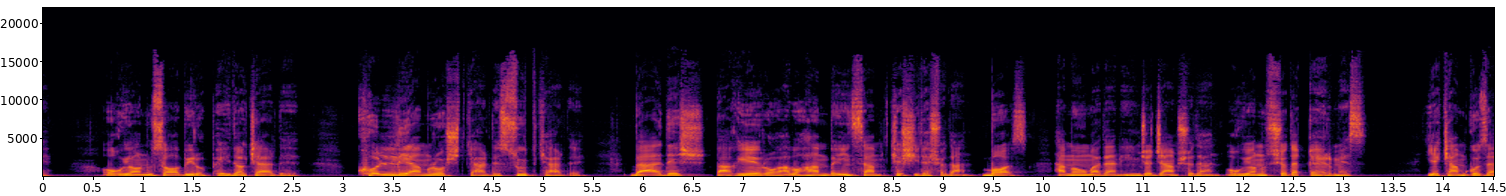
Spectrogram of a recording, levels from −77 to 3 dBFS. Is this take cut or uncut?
cut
